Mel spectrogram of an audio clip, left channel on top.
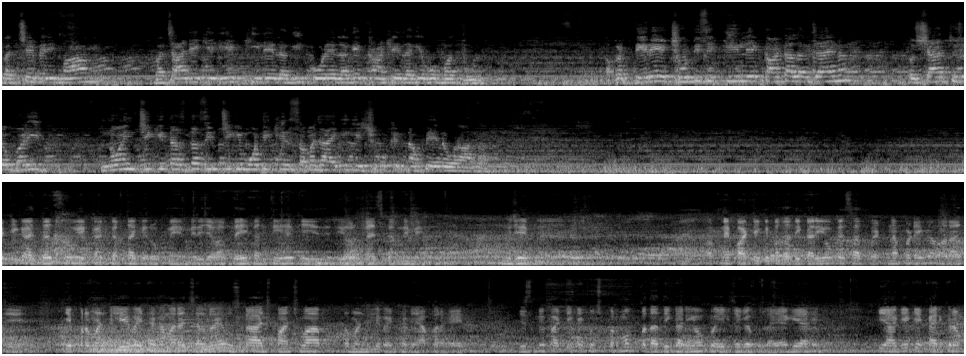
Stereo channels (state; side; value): different; both; correlation -0.01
